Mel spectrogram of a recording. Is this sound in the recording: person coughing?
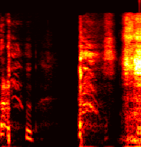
yes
